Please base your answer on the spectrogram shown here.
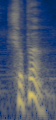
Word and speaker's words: Chopin: It's not Chopin , Hsiaobang Ravel, not ,laweier Bach, not Baha so you have to pronounce it clearly.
